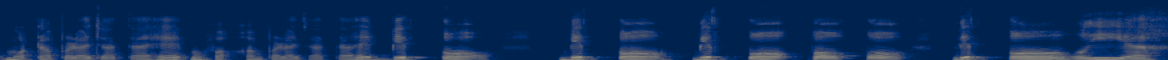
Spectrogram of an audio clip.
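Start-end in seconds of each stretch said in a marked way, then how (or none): 2.8-8.6 बित्ता with a thick, full ta; heavy ta. Shown as a demonstration. Teacher drills the heavy letter ta for students. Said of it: "बहुत ही strong पढ़ा जाता है".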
